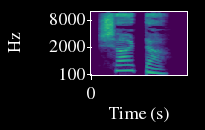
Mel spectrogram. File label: "ಸಟ್ಟಾ", Kannada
